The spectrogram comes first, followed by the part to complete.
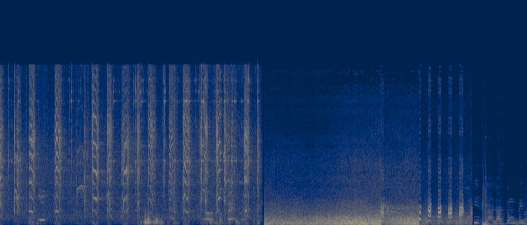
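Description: Short high squeaks repeating rapidly, several a second, for about five seconds. Then a steady rushing noise of ocean surf for about three seconds, followed by a few more squeaks.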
